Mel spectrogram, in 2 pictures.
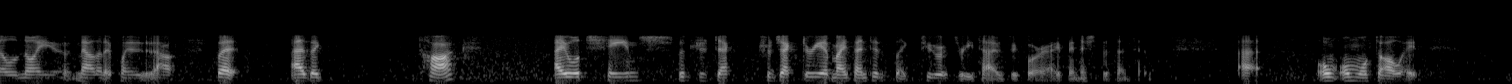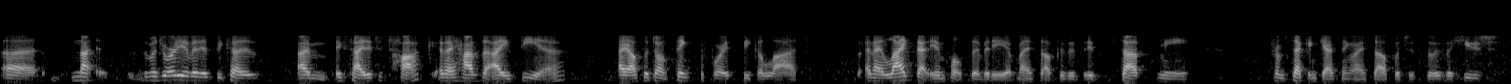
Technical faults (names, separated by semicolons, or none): overdone noise removal; bit errors on an ADPCM link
